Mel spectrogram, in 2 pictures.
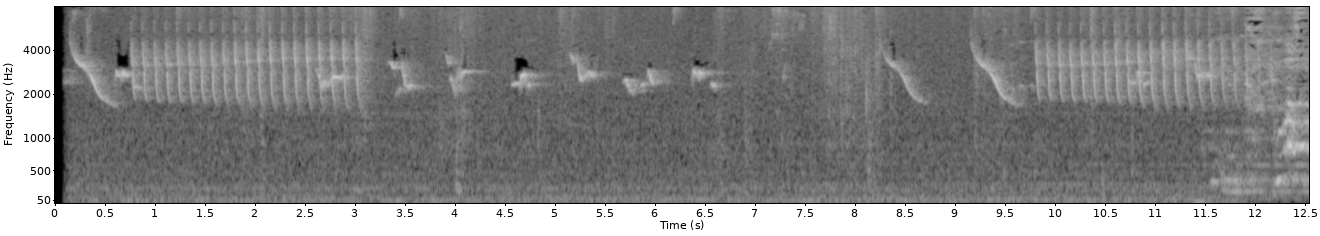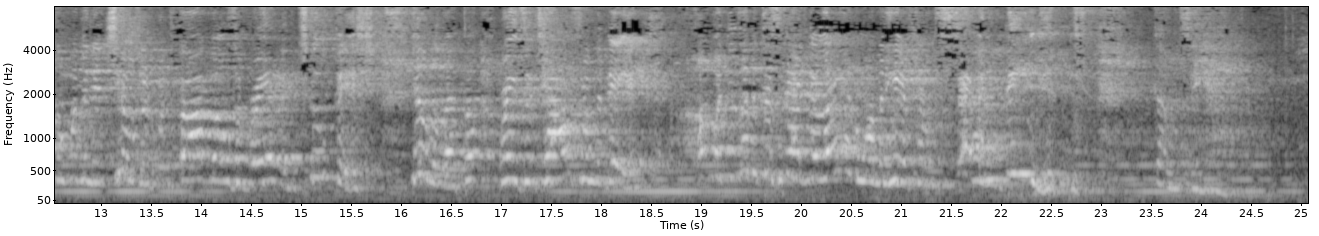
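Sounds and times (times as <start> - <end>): faint background noise: 0.1 - 25.0
bird whistles and trills: 0.2 - 6.7.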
